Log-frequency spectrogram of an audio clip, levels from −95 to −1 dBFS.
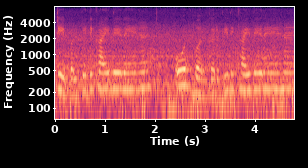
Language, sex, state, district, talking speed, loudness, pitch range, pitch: Hindi, female, Punjab, Pathankot, 165 wpm, -17 LUFS, 210-230 Hz, 230 Hz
